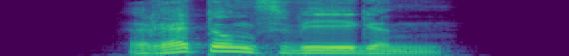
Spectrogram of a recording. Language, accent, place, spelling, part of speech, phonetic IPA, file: German, Germany, Berlin, Rettungswegen, noun, [ˈʁɛtʊŋsˌveːɡn̩], De-Rettungswegen.ogg
- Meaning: dative plural of Rettungsweg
